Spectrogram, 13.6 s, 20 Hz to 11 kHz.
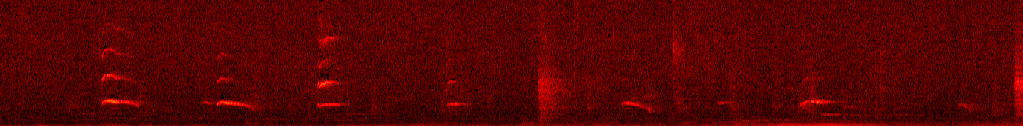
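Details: British shorthair kittens in their first 30 days, a litter of black golden and blue golden young born to Samel and Leo, giving thin high mews that bend downward, repeated roughly every one and a half seconds, then softer and scattered, over low indoor hum.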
